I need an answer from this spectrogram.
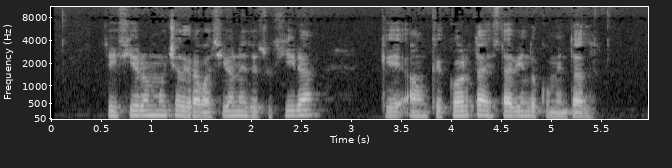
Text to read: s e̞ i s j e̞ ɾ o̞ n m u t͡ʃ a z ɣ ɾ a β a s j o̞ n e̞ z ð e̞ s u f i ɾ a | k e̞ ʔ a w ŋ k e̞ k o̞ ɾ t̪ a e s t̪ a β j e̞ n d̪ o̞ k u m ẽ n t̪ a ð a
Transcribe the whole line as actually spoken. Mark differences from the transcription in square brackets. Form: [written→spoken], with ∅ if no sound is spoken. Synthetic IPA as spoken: s e̞ i s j e̞ ɾ o̞ n m u t͡ʃ a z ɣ ɾ a β a s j o̞ n e̞ z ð e̞ s u [f→x] i ɾ a | k e̞ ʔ a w ŋ k e̞ k o̞ ɾ t̪ a e s t̪ a β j e̞ n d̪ o̞ k u m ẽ n t̪ a ð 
